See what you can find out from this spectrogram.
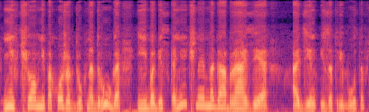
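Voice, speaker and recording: A man voicing a wise male angel who speaks in a solemn, measured way. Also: high voice, fairly bright tone, exaggerated voice.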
